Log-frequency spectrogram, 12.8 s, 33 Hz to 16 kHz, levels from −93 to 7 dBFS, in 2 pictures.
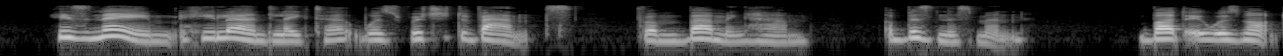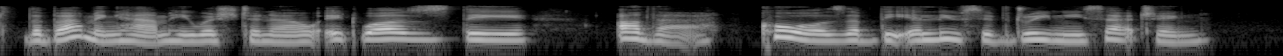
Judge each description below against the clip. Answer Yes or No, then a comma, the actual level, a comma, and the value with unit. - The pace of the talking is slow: No, average, 155 wpm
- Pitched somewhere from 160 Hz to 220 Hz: Yes, high, 190 Hz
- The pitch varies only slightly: No, average, 3.6 semitones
